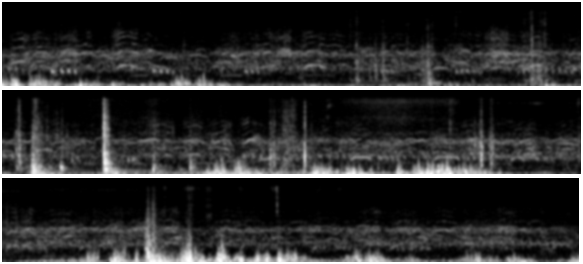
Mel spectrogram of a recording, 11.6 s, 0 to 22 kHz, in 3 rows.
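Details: Large flock of wild snow geese leaving cornfields at Bosque del Apache wildlife preserve before sunset, January 2014; a background carpet of squawking calls partly masked by strong low rumbling wind and handling thumps.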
